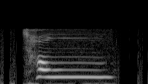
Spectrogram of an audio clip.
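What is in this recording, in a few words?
"cung3", Cantonese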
